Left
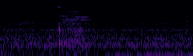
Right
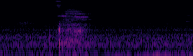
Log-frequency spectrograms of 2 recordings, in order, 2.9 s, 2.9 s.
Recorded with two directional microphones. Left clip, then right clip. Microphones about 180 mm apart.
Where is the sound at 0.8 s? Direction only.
30° right (ahead or behind).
